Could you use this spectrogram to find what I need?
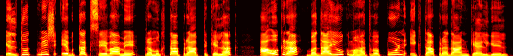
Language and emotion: Maithili, neutral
